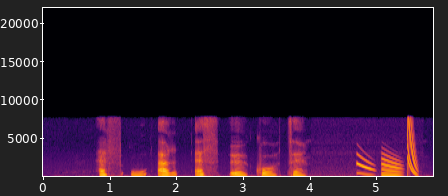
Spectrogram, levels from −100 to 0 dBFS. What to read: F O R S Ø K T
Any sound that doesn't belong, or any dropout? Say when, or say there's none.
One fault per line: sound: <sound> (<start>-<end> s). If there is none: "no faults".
sound: chirp (4.7-5.6 s)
